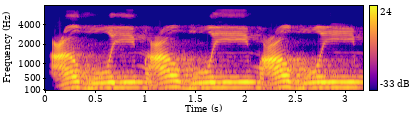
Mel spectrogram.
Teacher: ini huruf d keluar dari ujung lidah bertemu dengan ujung gigi seri jadi pertemuan antara ujung dengan ujung ya. Kalau huruf dhad dia di daerah atau di tepidah bertemu dengan geraham atas ya.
